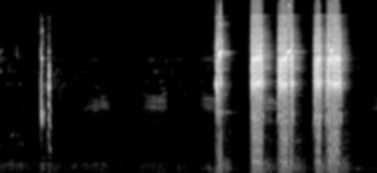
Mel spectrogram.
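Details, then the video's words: Black francolin (kala teetar) in a natural village setting: a brief soft double chip, then after a pause a loud, rasping call of five harsh notes, the final two nearly joined. Quiet background. "Kala Teetar Ki Awaz | Black Francolin Voice"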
